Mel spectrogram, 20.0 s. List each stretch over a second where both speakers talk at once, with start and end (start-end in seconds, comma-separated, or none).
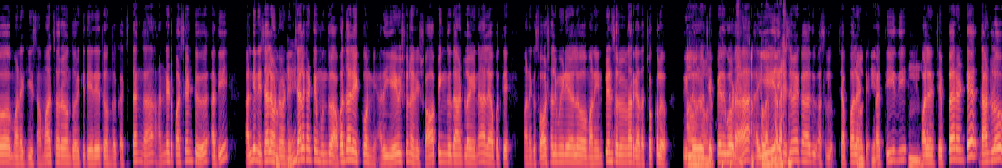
none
